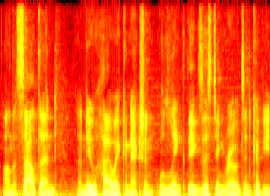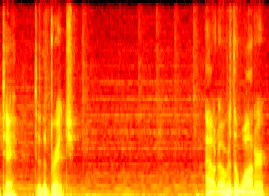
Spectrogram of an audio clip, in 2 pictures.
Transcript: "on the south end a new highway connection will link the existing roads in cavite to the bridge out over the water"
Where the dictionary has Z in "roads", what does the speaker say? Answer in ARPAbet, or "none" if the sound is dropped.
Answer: Z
